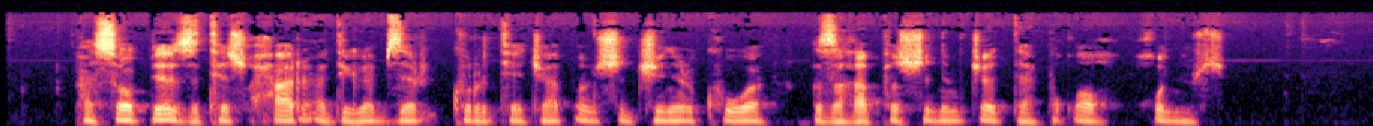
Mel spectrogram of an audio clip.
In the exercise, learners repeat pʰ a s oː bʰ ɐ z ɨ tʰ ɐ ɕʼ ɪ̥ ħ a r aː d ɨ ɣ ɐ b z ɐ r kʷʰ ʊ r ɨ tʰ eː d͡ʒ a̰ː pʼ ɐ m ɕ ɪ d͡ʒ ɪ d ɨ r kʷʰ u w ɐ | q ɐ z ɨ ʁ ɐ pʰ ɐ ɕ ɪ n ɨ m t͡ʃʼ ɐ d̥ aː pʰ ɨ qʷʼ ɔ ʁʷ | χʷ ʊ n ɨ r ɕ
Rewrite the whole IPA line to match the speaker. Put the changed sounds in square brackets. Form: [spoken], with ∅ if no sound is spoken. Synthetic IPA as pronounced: pʰ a s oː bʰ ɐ z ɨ tʰ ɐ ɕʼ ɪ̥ ħ a r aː d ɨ ɣ ɐ b z ɐ r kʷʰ ʊ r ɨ tʰ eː d͡ʒ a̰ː pʼ ɐ m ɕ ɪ d͡ʒ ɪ [n] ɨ r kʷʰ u w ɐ | q [ə] z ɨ ʁ ɐ pʰ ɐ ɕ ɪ n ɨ m t͡ʃʼ ɐ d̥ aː pʰ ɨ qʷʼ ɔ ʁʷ | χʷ ʊ n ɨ r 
